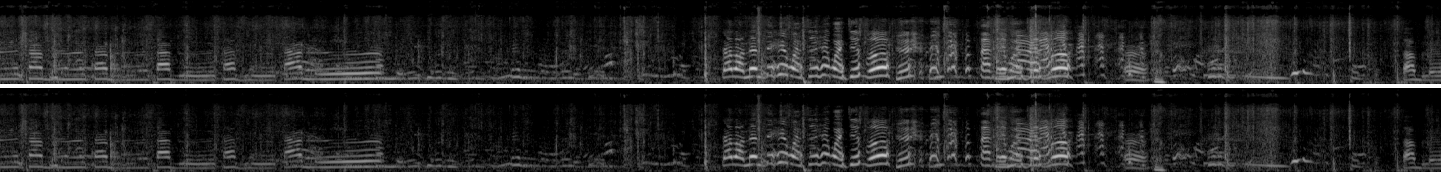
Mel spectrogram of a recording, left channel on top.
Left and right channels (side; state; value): right; quieter; 4.5 dB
